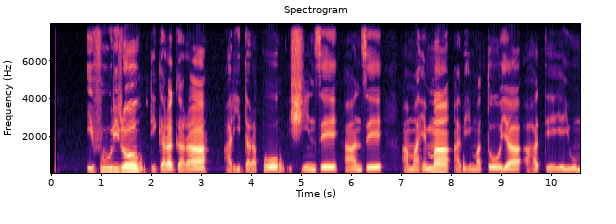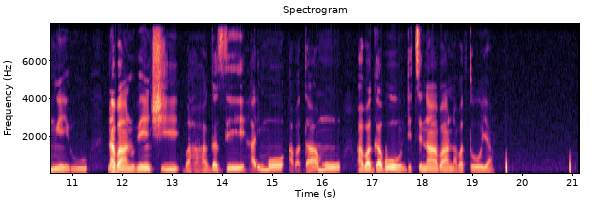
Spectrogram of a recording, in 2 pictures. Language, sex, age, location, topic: Kinyarwanda, male, 25-35, Kigali, health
